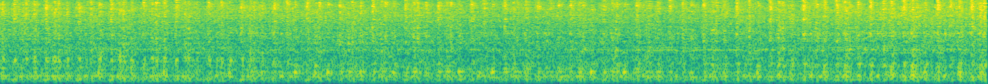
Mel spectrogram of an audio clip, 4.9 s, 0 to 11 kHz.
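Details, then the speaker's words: 2003 GMC Yukon running with no check-engine light on: a steady engine note with a rough, uneven rasping pulse about three per second over it. The exhaust noise is of unknown cause and the owner is trying to identify it. "So this is my 2003 Yukon. It is making a strange sound."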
